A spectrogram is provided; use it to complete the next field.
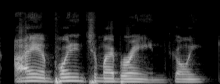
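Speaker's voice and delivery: ordinary talk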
